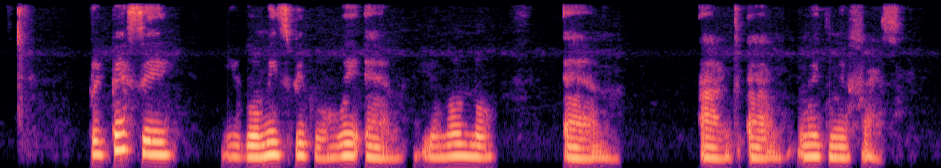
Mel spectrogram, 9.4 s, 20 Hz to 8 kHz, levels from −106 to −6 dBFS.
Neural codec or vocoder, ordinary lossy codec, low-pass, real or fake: none; none; 7.2 kHz; real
